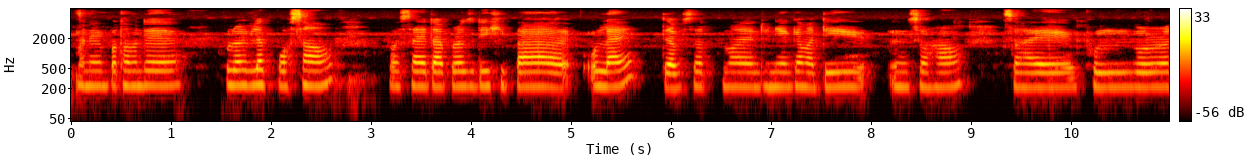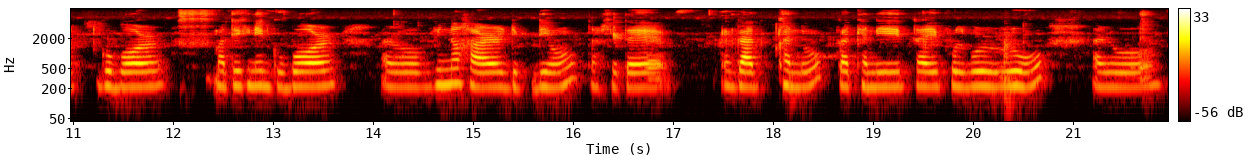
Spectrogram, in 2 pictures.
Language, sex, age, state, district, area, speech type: Assamese, female, 18-30, Assam, Nagaon, rural, spontaneous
